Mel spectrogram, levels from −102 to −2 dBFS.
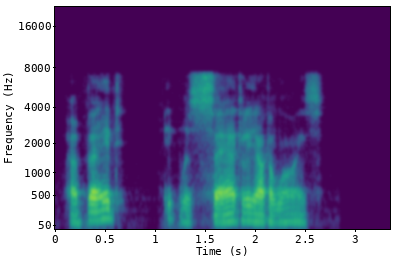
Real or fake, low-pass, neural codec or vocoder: fake; 7.2 kHz; codec, 16 kHz, 2 kbps, FunCodec, trained on Chinese and English, 25 frames a second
